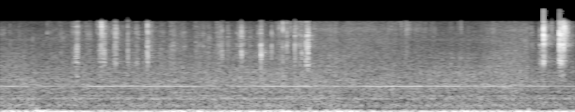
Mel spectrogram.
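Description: Fillet knife working along the second side of a Spanish mackerel: a run of small ticks and clicks as the blade passes over the soft bones, then a few more near the end, over a steady hum.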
